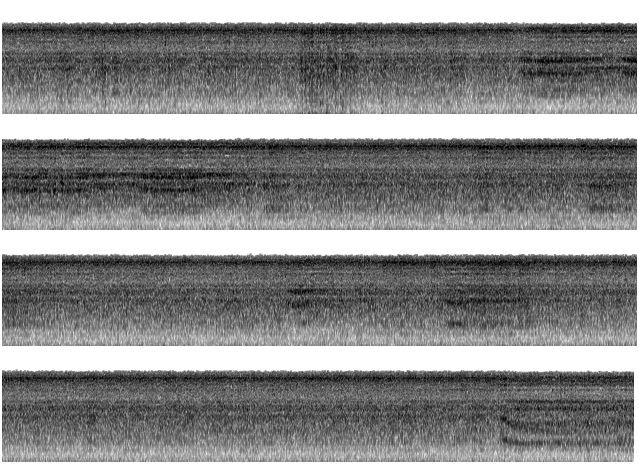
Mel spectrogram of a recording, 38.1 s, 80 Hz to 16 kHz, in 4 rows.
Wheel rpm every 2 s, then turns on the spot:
240, 230, 230, 230, 220, 220, 220, 230, 230, 230, 230, 230, 230, 230, 230, 240, 230, 230, 190.
none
